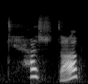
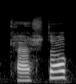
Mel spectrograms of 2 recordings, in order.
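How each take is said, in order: First: Said in the usual way. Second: Cashed up asked back with a rising question; catching her own slip, amused disbelief; incredulous. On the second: Real, not acted. Repeating her own slip back to herself, incredulous.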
